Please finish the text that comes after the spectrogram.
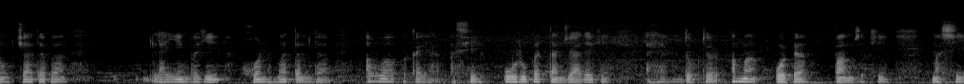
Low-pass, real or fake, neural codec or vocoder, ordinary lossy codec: none; real; none; none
